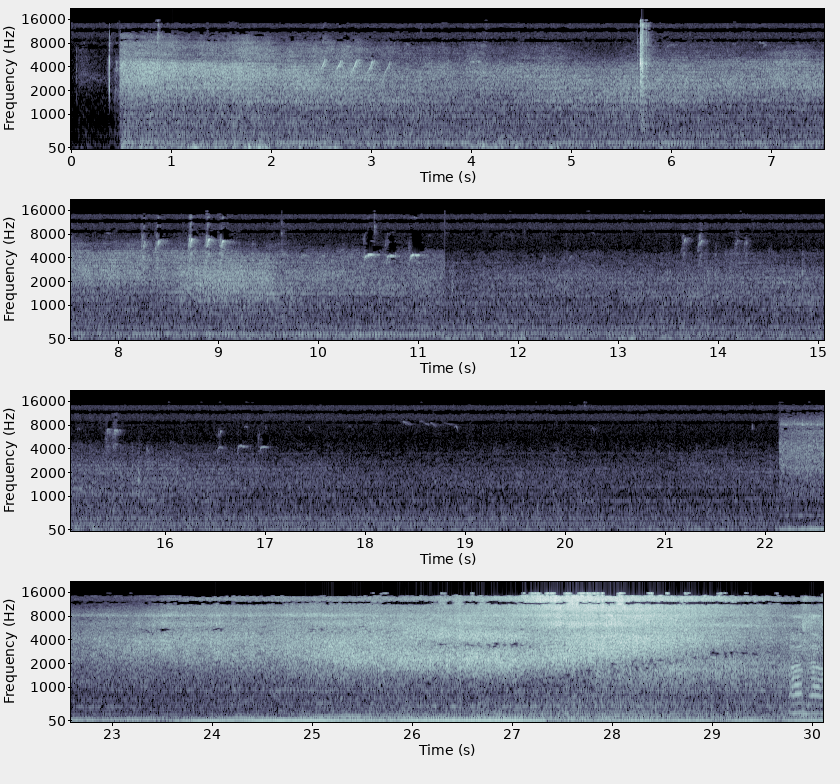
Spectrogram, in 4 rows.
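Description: A vehicle engine running steadily with a low hum for most of the clip, from a tractor plowing snow. About 22 seconds in it cuts to a much louder, deep rumble from a car engine running close by, the loudest sound in the clip.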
